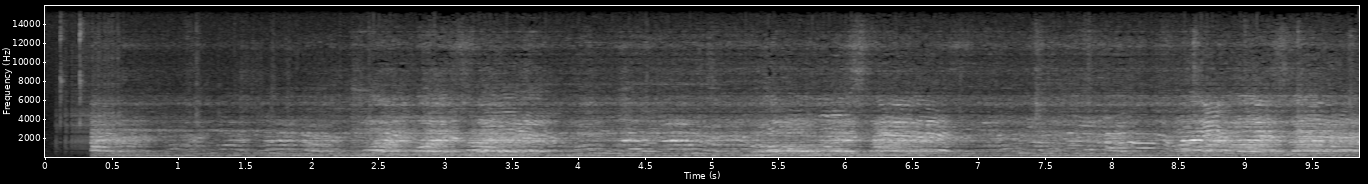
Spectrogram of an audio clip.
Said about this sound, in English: The guy chanting in the chant said, "All lives." They were like, "Black lives matter, Black lives matter." then he goes, "All lives matter." Then they went, "All lives matter, all lives."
